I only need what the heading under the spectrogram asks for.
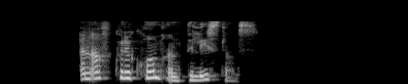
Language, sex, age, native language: Icelandic, female, 40-49, Icelandic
